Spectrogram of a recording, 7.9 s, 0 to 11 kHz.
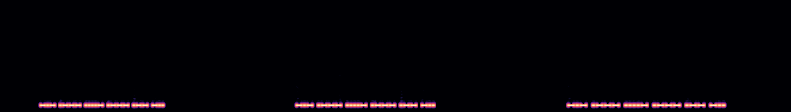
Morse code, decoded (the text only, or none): KJ4JWD KJ4JWD KJ4JWD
